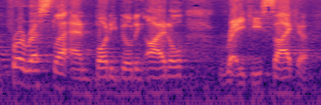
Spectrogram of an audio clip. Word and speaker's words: Reika Saiki: The problem is because in Japanese you say Saiki Reika. Yeah. And then you say Reika Saiki. Hence I always get my I and A switcherooed.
